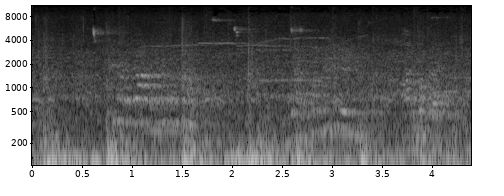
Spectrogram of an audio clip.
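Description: Basketball bounces and players' running footfalls thudding on a hardwood gym floor during pickup play, with a few short, high sneaker squeaks.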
